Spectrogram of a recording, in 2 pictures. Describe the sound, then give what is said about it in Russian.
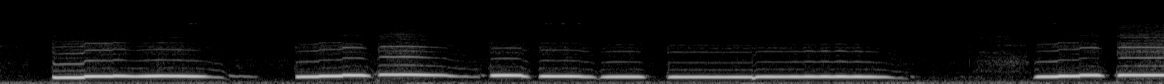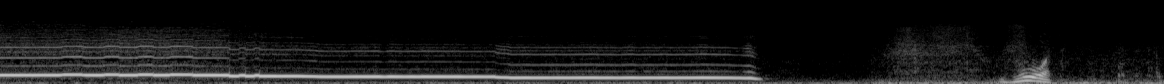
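A ceramic cat-shaped ocarina, which accidentally warped in its maker's kiln, plays a slow melody of held, mid-pitched notes in several phrases with short pauses, then goes quiet apart from a brief breathy swoop at the end. “Но вот этот кот, он у мастера в печке потек. Так нечаянно получилось. Поэтому он поет, но в то же время немножко плачет.”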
